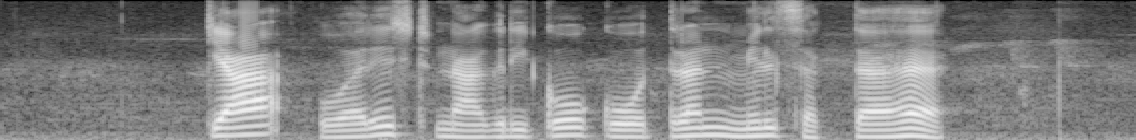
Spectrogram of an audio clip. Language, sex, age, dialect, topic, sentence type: Hindi, male, 18-24, Marwari Dhudhari, banking, question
